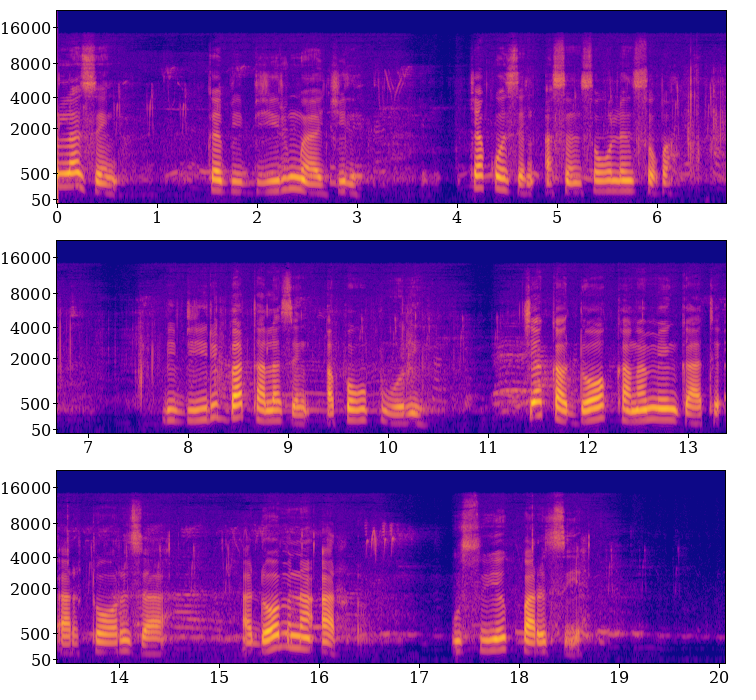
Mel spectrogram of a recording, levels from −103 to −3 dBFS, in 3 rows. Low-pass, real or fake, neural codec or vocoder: 14.4 kHz; real; none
